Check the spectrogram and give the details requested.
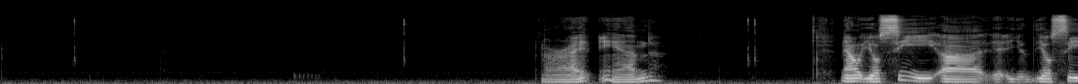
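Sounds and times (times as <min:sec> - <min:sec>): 
steady hiss: 0:00.0 - 0:10.7
speech: 0:05.4 - 0:06.7, 0:08.4 - 0:10.7
computer mouse clicking on an on-screen button: 0:07.4 - 0:07.7.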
